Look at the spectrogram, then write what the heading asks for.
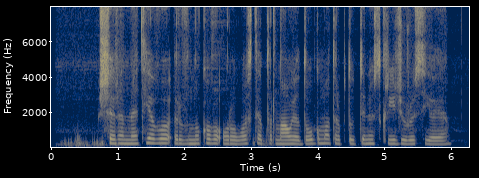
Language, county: Lithuanian, Šiauliai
